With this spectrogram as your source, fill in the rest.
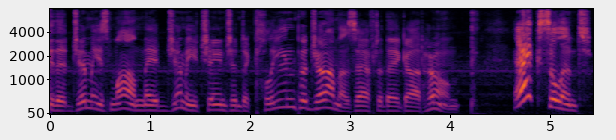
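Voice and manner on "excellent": cheerful teacher voice. Acted. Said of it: "Miss Frizzle said".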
